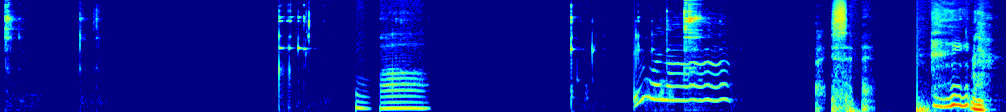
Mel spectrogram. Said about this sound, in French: Mais par contre, je vais mettre des petits glaçons. Tu veux qu'on fasse le bruit des petits glaçons quand tu le mets Tu que je te tienne ton verre pour que tu mettes les glaçons ah très près du micro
